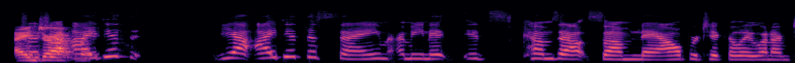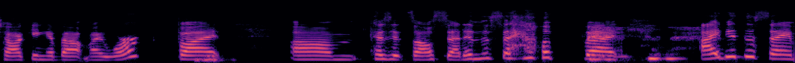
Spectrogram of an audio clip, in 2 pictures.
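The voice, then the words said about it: Slight Southern US twang. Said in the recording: “I can still hear your little twang of accent.”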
